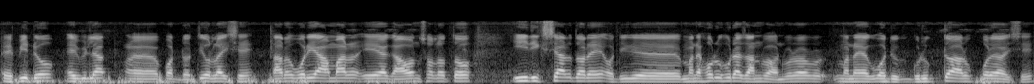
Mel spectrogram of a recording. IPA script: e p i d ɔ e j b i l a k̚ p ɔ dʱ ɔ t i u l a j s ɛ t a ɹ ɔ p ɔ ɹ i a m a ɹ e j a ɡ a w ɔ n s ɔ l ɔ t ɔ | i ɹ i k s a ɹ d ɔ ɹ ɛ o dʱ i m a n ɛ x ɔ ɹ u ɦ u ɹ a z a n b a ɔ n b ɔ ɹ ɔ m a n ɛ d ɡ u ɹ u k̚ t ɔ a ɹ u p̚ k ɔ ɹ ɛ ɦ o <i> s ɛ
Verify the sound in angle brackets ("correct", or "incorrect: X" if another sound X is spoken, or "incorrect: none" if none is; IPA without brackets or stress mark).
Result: incorrect: j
